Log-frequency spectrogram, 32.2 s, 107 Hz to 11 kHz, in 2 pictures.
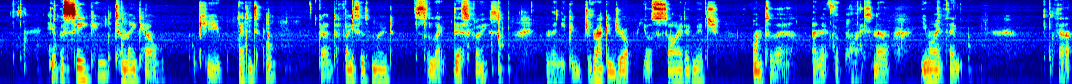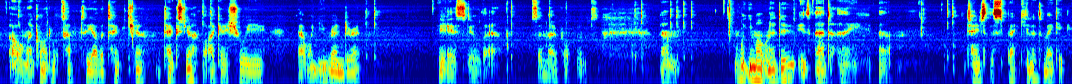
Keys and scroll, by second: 4.7 c.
